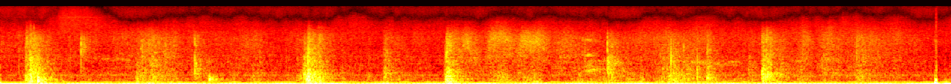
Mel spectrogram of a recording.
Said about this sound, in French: Se met au lit.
